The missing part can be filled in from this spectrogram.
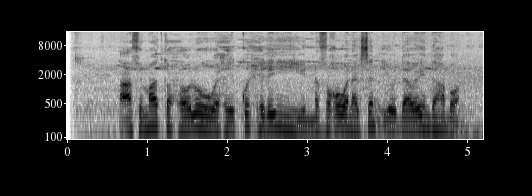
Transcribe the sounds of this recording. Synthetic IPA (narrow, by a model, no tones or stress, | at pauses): ʕɑːfɪmaːd̪kʰɐħɔːlʊhʊwɑħɑjkʰʊħɪɽɐnjɪhiːnːɐfɐqɔwɐnaːɡsɐnḭjɔd̪aːwɛjnt̪ʰɐɦɐbɔːn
